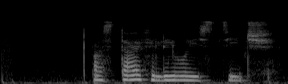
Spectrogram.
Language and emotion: Russian, neutral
